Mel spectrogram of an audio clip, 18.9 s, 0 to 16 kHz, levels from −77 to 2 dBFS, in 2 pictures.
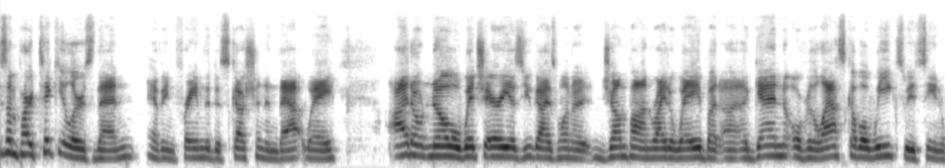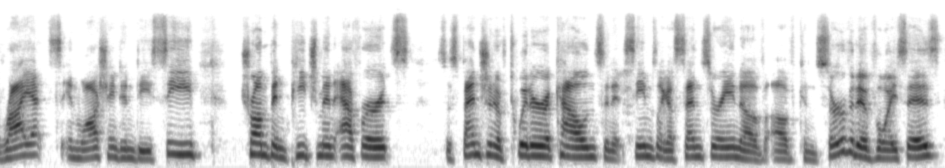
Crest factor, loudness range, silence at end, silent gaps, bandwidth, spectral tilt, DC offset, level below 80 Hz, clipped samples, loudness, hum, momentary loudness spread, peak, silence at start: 16 dB; 3 LU; 0.05 s; none; 12.5 kHz; -4 dB/octave; under 0.1%; -64 dBFS; under 0.1%; -18 LUFS; none; 9 LU; -2 dBFS; 0 s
